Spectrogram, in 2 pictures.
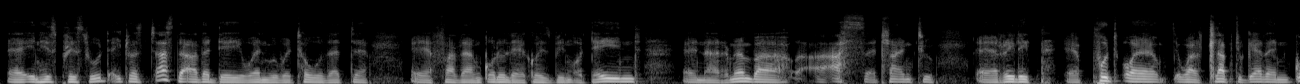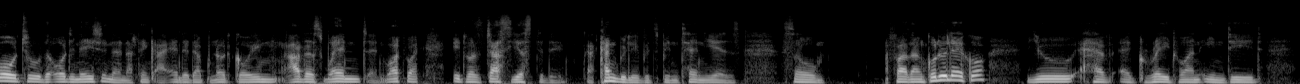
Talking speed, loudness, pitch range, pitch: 170 wpm, -25 LUFS, 105-125 Hz, 115 Hz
